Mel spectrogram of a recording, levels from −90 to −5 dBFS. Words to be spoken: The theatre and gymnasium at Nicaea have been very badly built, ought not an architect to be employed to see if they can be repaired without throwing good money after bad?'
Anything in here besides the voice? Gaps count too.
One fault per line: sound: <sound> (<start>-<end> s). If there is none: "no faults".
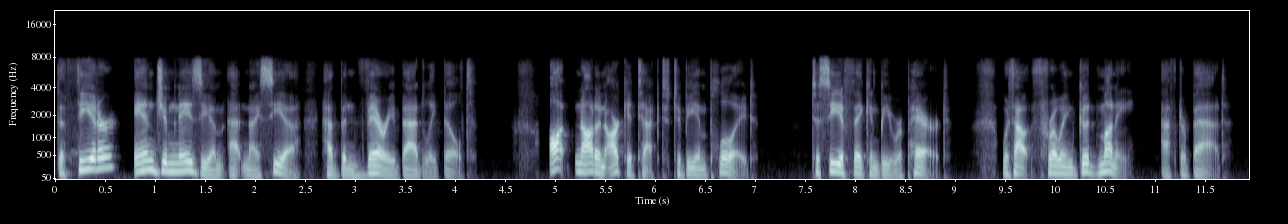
no faults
